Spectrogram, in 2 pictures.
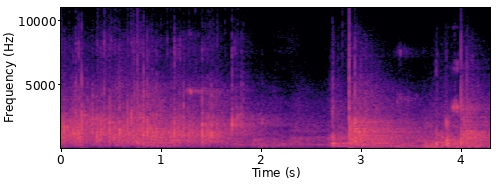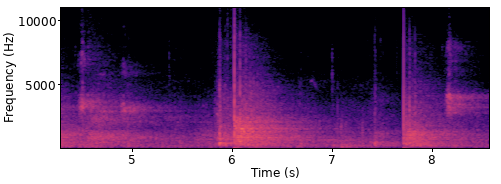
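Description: A squash ball being struck by rackets and hitting the court walls: sharp smacks about a second or two apart, each ringing on in the large hall. Applause dies away over the first two seconds.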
